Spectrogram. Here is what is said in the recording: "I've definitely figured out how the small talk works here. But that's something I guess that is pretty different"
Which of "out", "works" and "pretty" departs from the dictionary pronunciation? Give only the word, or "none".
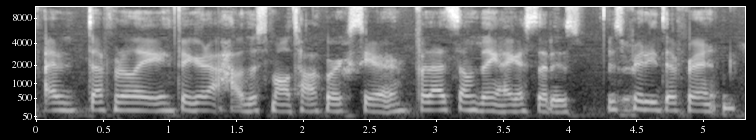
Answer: none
